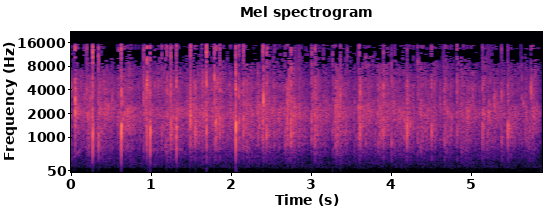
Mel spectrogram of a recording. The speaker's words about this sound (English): So can we just give them a massive round of applause?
